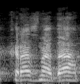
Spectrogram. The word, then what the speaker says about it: Krasnodar: a seguinte informação o krasnodar que lá na rússia ele chama de krasnadar porque em russo quando o homem não é sílaba tônica da palavra tem som de a então é krasnadar para o justo é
